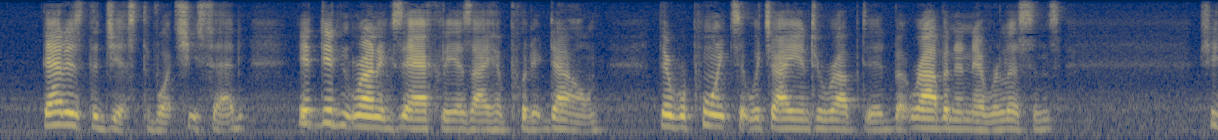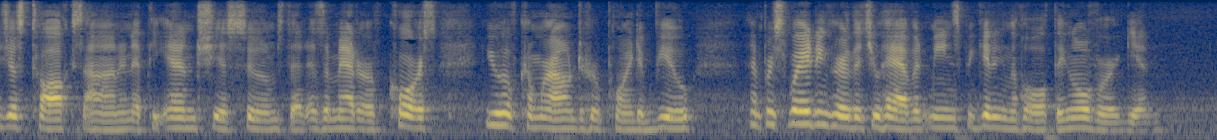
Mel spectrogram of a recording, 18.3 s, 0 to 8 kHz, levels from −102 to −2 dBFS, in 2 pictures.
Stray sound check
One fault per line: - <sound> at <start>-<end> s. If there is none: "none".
none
